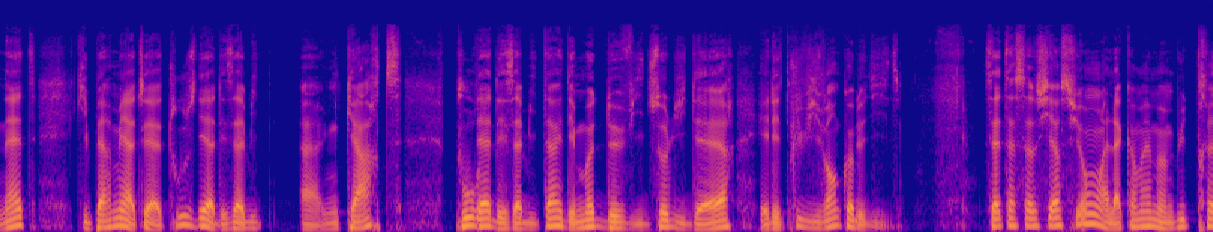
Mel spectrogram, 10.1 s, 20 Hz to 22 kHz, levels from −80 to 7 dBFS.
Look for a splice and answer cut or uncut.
cut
